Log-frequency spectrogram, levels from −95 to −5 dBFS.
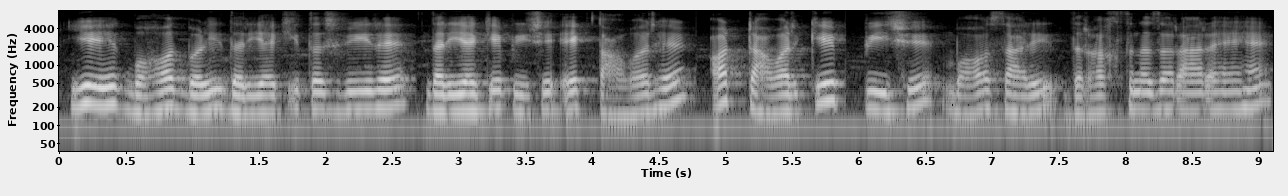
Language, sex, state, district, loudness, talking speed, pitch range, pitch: Hindi, female, Bihar, Kishanganj, -29 LUFS, 165 wpm, 165-195 Hz, 180 Hz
